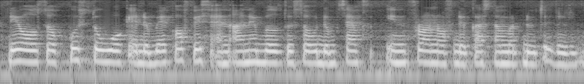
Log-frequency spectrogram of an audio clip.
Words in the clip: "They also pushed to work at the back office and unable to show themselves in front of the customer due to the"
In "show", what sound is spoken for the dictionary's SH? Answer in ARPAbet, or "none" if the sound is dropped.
S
